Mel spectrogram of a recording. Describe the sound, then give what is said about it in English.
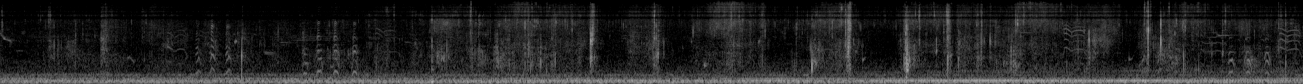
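Footsteps squelch across soggy, wet ground with water seeping in, as summer approaches, in a steady walking rhythm, moderately loud, over a constant low droning hum in the background. “It's, you know, it's coming into summer, but the ground's still pretty squelchy.”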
